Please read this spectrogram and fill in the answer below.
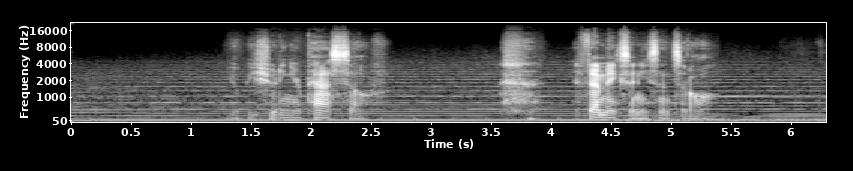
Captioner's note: laughs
